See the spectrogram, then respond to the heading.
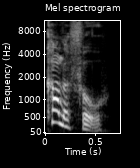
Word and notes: colorful: British English

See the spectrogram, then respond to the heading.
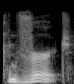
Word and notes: convert: American English

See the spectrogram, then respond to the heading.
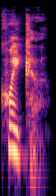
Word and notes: quaker: British English

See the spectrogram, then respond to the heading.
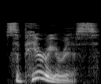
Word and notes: superioress: British English

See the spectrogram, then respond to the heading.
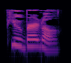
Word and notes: pubertal: British English

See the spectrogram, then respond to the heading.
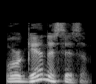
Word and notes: organicism: British English

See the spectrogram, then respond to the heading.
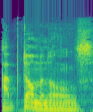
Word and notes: abdominals: British English

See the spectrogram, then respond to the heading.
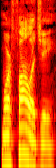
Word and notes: morphology: American English

